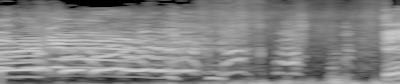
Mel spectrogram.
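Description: A man's long held shout of joy followed by excited men's voices.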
